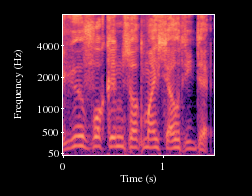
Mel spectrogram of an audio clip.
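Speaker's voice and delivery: high, hammed-up Southie tough guy; badly faked Boston accent, yelled high. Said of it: "I can't even do a Boston accent".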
